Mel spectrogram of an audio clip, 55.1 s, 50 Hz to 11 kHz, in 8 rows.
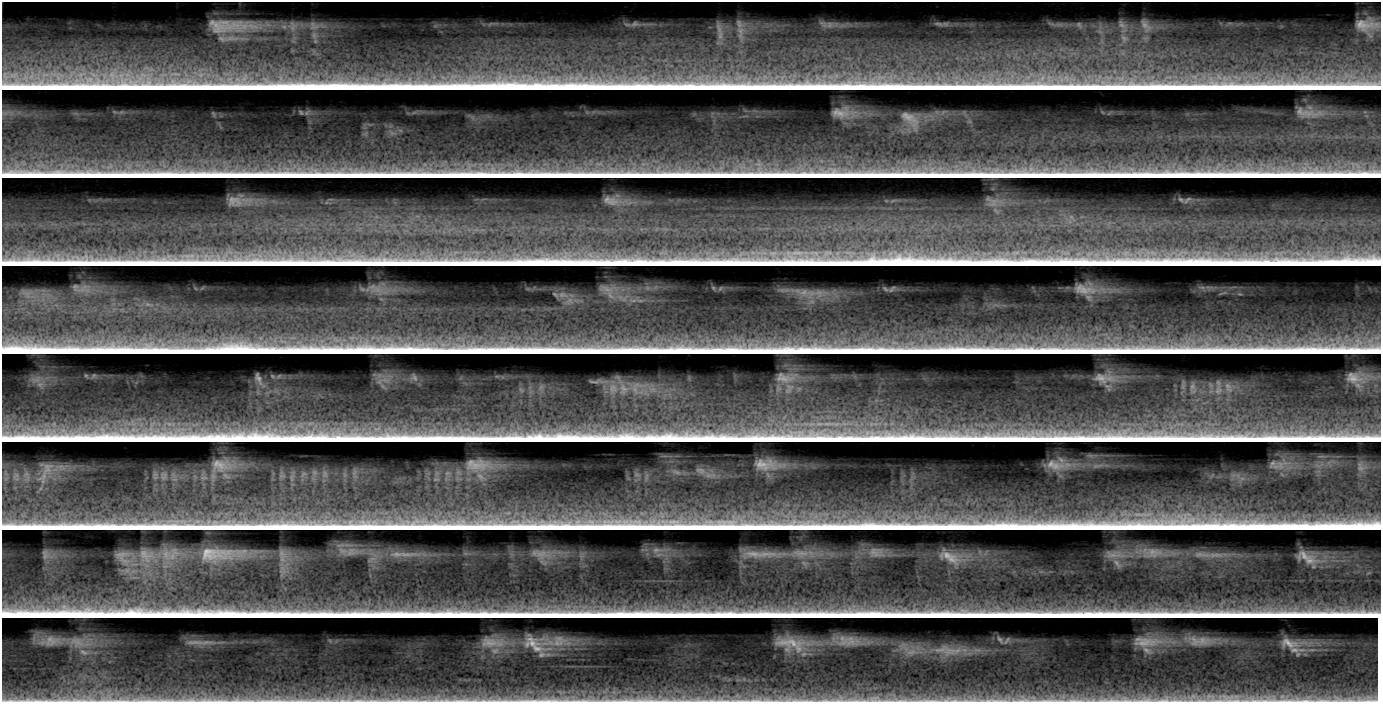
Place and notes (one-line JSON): {"title": "勝安宮, 五結鄉錦眾村 - In the temple plaza", "date": "2014-07-29 11:30:00", "description": "In the temple plaza, Traffic Sound, Hot weather, Birds", "latitude": "24.70", "longitude": "121.82", "altitude": "5", "timezone": "Asia/Taipei"}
